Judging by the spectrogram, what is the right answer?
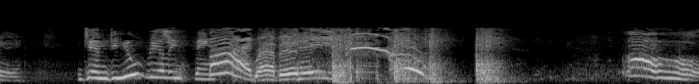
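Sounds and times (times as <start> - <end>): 
speech: 0.0 - 4.3
door with no doorknob pushed hard and falling off its hinges: 3.2 - 5.2.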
